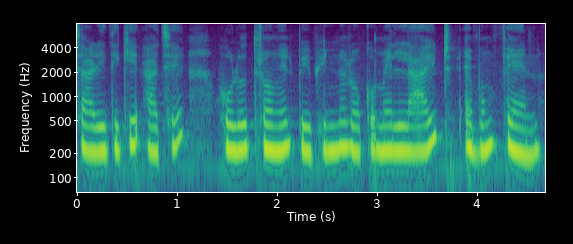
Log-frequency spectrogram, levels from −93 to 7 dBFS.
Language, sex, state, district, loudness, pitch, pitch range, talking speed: Bengali, female, Tripura, West Tripura, -13 LUFS, 225 Hz, 215-235 Hz, 130 wpm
